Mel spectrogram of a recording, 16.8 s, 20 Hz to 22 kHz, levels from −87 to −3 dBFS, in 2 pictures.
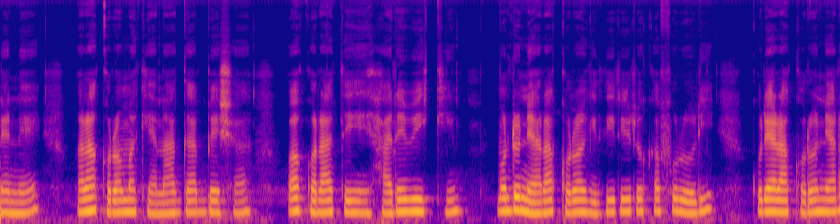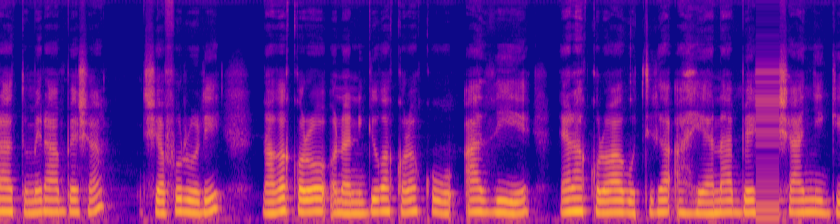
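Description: A system hang loop hits this speech clip from 15.96 to 16.19 s, near the very end. The host or driver stalled while the audio hardware kept replaying the same stretch of its ring buffer, so a single 10 ms slice repeats exactly, 23 times in a row. Because the looped slice is so short, it turns into a steady buzz at 100 Hz rather than a stutter. Essentially no audio is lost when playback resumes.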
